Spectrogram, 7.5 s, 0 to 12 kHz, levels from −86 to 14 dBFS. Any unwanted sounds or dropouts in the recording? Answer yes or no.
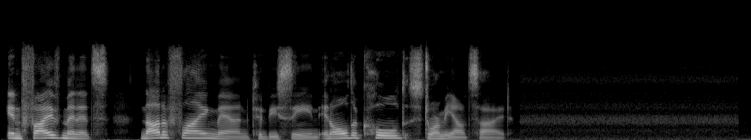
no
